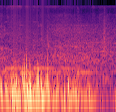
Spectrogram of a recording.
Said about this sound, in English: And the wind is up today. I think the reason I haven't felt cold the last couple of days is because there was no wind. It was beautifully still. Now there's a little bit of wind up.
